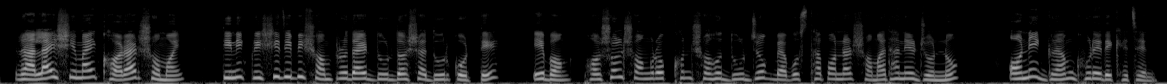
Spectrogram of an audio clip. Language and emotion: Bengali, neutral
